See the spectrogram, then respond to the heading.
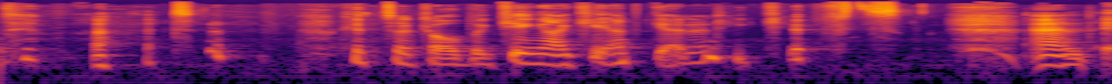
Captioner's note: laughing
